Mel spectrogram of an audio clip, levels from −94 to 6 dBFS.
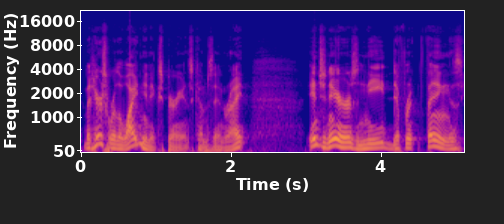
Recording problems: none

